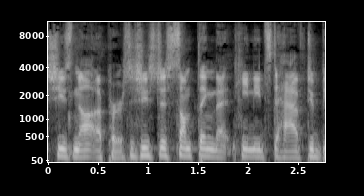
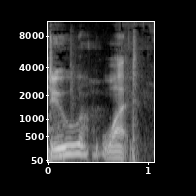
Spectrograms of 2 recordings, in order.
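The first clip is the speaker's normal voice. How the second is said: ordinary delivery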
